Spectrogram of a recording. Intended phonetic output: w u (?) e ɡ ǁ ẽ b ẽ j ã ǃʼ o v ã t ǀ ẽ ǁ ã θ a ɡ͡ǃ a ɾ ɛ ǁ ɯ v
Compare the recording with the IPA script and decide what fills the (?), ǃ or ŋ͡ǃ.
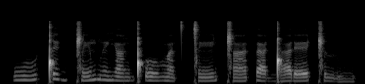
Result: ǃ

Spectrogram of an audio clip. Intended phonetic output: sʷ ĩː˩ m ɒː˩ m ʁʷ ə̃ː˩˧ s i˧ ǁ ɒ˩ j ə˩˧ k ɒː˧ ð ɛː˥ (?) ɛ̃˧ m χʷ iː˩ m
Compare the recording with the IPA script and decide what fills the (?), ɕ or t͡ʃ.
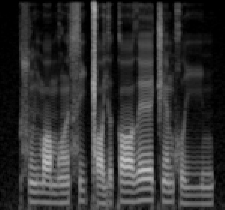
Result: t͡ʃ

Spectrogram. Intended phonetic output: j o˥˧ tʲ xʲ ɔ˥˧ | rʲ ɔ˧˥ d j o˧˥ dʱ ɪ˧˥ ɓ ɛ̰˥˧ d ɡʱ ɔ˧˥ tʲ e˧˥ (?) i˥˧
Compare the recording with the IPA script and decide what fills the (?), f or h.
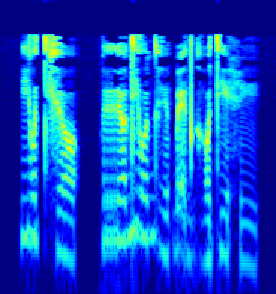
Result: h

